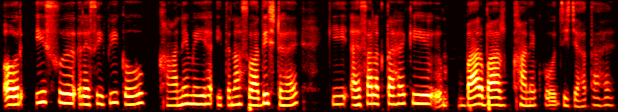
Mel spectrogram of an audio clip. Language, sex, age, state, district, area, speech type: Hindi, female, 30-45, Uttar Pradesh, Prayagraj, urban, spontaneous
